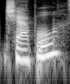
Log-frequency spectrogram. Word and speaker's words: Chappell: So it's M-E-G-G-A-N, last name Chappell, C-H-A-P-P-E-L-L. Lots of doubles. – Chappell. – Yep. – Okay. – Like a church chapel.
